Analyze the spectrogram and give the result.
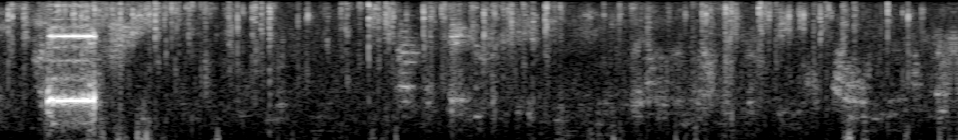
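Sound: answering machine beep tone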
